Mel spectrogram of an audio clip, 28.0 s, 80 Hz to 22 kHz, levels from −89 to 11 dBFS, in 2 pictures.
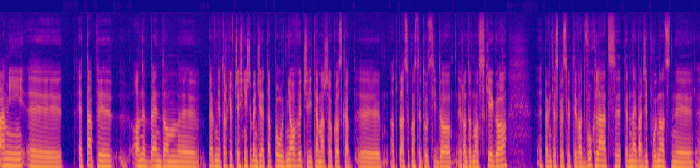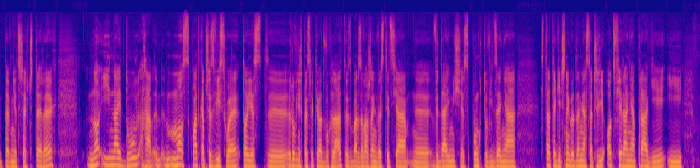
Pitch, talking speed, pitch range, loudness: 130 Hz, 130 wpm, 120-135 Hz, -18 LUFS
